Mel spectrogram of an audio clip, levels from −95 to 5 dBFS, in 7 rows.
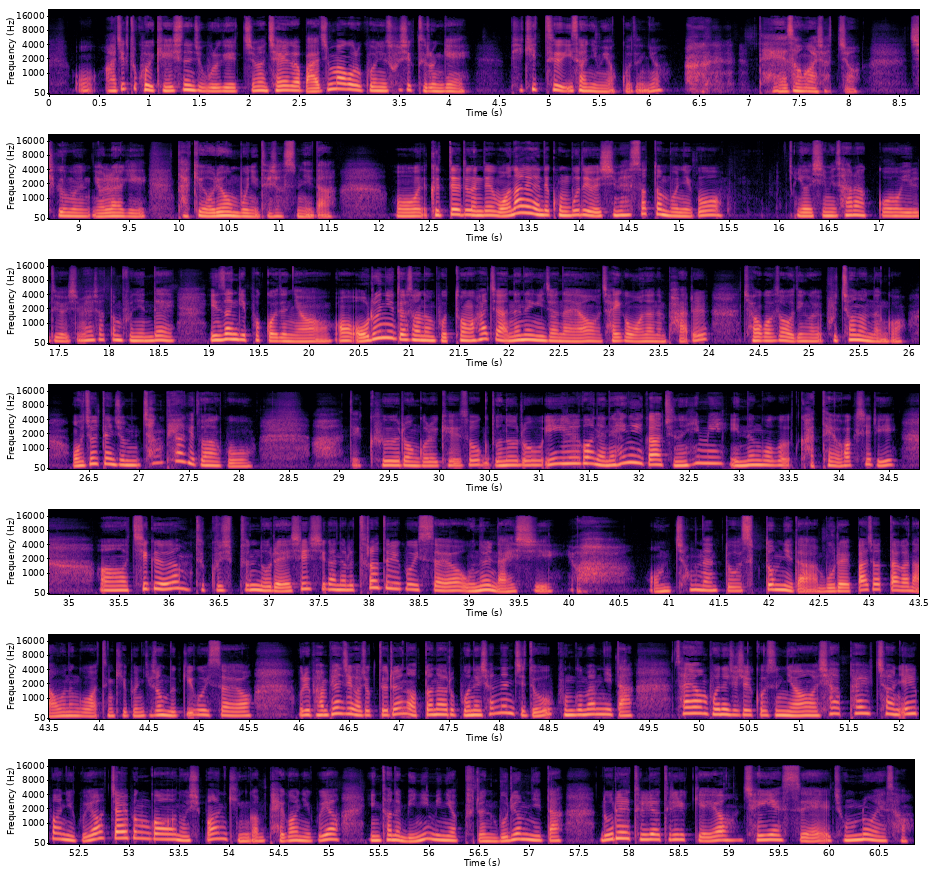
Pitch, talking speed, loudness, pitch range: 200 Hz, 320 characters per minute, -21 LUFS, 175-230 Hz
